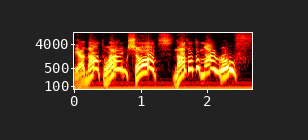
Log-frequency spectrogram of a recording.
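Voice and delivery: put-on very high, swooping grandma voice. Imitating a mom laying down her house rule, older woman voice. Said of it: "your universal mom impression ... an older woman ... that's her voice".

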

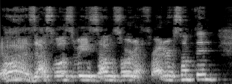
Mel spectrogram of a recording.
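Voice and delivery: terrible, wrecked, used-up voice. Retelling what a man at council meetings said, imitating a terrible ruined voice. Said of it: "he has this terrible, "I've ruined my voice," voice".

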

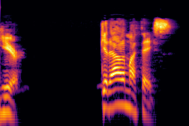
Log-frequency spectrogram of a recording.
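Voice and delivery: play-acted tired dad voice, low, fed up, dismissive. Retelling a father who finally got tired of the begging: imitating a fed-up tired father. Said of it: "Daddy'd finally get tired and say".

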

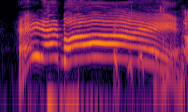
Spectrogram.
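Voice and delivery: put-on high, loud call with "boy" drawn out. Jumping in after someone asks for an impression, Sergeant Fury impression. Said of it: "that's Sergeant Fury".

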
